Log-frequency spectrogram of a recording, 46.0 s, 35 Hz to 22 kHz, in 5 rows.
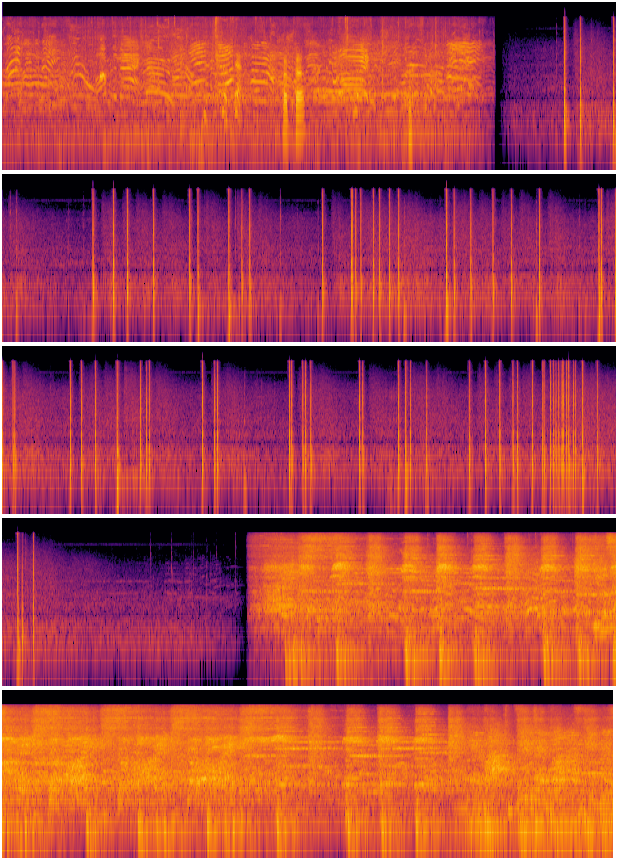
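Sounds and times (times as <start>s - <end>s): fireworks bangs: 8.2s - 28.7s, 31.3s - 46.0s.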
